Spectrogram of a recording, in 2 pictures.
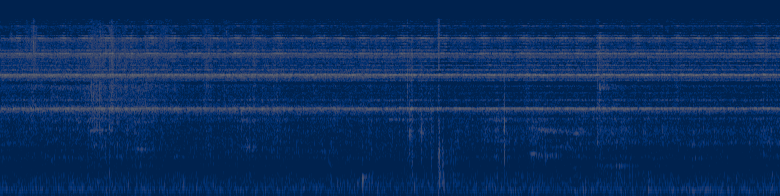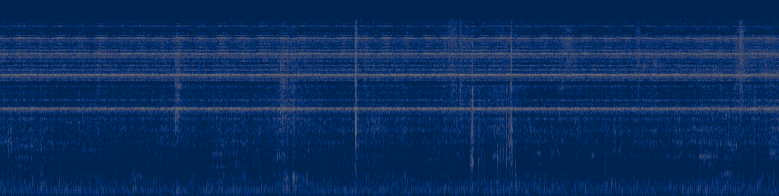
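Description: Near silence: faint outdoor ambience with a steady high tone and a few scattered faint ticks.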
